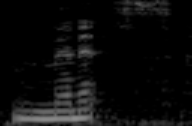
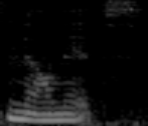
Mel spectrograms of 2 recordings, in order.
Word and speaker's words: Melnitz: from Lost Boys, Janine Minutes from Ghostbusters, Beetlejuice from Beetlejuice. Did I just mispronounce Janine's name? It's Melnitz. Anyway, Egon Spengler from Ghostbusters.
